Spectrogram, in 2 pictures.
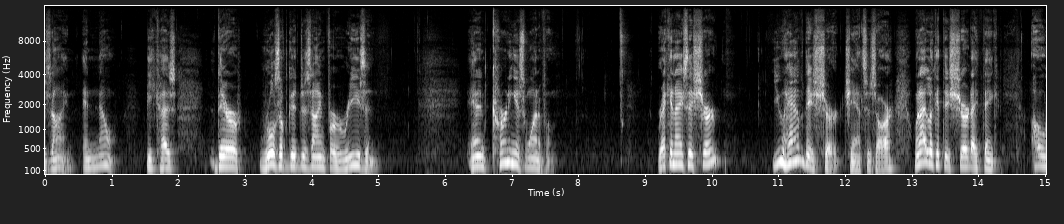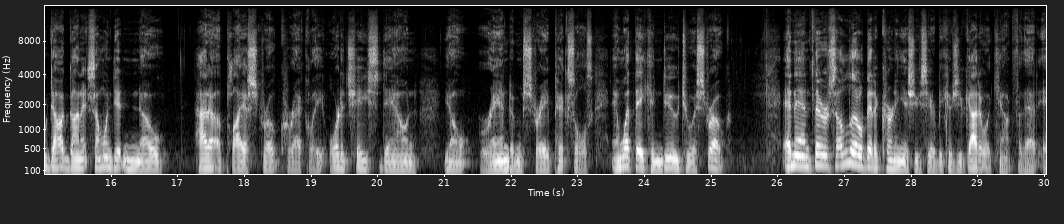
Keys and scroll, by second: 6.9 super+Tab.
